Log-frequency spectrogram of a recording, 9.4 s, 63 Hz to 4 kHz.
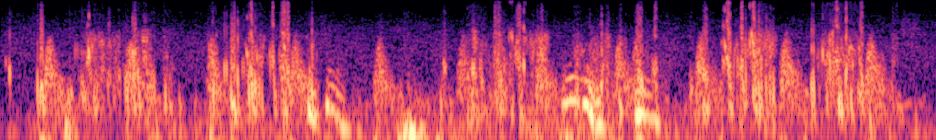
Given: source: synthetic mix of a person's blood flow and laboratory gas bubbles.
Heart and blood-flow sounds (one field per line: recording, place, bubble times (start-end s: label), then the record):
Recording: Doppler ultrasound of blood flow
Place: subclavian vein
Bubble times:
0.05-0.13 s: bubbles
0.33-0.48 s: bubbles
0.69-1.56 s: bubbles
1.62-1.75 s: bubbles
2.06-2.17 s: bubbles
2.20-2.94 s: bubbles
3.06-3.17 s: bubbles
4.40-4.47 s: bubbles
4.65-5.50 s: bubbles
5.72-6.26 s: bubbles
6.32-6.46 s: bubbles
6.50-6.59 s: bubbles
6.89-7.11 s: bubbles
7.20-7.78 s: bubbles
8.07-8.66 s: bubbles
8.90-8.98 s: bubbles
From the record:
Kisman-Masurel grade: 332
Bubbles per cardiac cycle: rolling drumbeat, 9 or more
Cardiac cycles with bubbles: 50 to 99%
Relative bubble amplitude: moderate (0.250 to 0.450)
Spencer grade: 3 (all of the cardiac periods contain showers or single bubble signals, but not dominating or overriding the cardiac motion signals)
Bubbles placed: anywhere in the cardiac cycle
